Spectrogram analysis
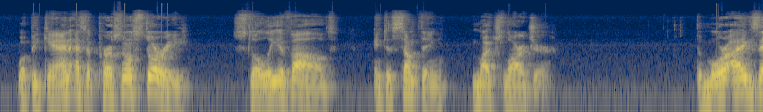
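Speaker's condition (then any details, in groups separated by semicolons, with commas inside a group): No condition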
